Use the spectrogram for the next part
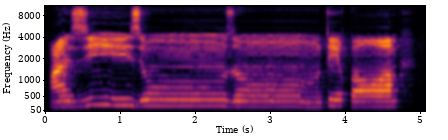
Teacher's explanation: Tanwin berjumpa dengan zal. Bacaan ikhfa, samar disertai dengung. Cara bacanya disamarkan terus didengungkan.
